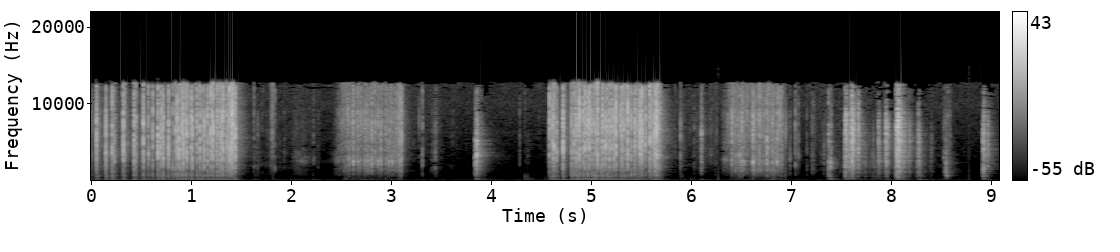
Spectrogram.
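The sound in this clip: A deck of playing cards shuffled repeatedly, with several loud riffling bursts separated by quieter handling and shorter flicks, and no voices.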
